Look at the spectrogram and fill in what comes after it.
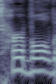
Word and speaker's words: Herbal: It's herbal. You pronounce the H and you put the E in there. Herbal, herbal essences.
